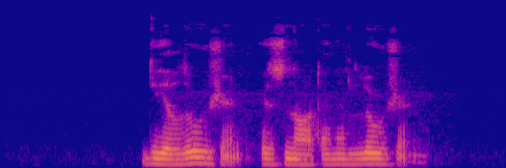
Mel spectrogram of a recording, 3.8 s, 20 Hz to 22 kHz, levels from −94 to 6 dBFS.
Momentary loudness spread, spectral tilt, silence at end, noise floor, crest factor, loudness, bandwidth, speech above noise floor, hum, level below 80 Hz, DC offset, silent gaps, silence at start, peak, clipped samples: 9 LU; -5.5 dB/octave; 0.6 s; -83 dBFS; 18 dB; -33 LUFS; 14.5 kHz; 50 dB; none; -76 dBFS; under 0.1%; none; 1.05 s; -18 dBFS; under 0.1%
